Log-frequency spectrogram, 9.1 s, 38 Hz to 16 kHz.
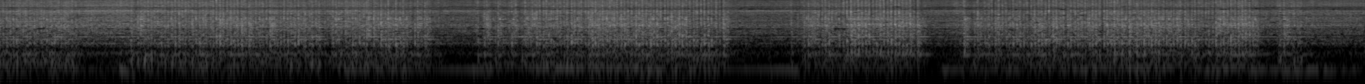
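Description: A variable-speed Makita hand drill drives a case-boring cutter that cuts aluminium from a GY6 150cc (157QMJ) scooter engine case to widen the cylinder opening. It makes a steady grinding, scraping whir that dips briefly a few times.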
